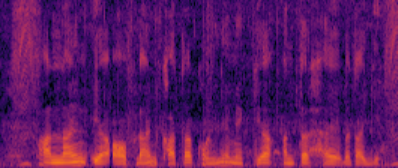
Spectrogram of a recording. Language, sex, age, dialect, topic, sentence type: Hindi, male, 18-24, Kanauji Braj Bhasha, banking, question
